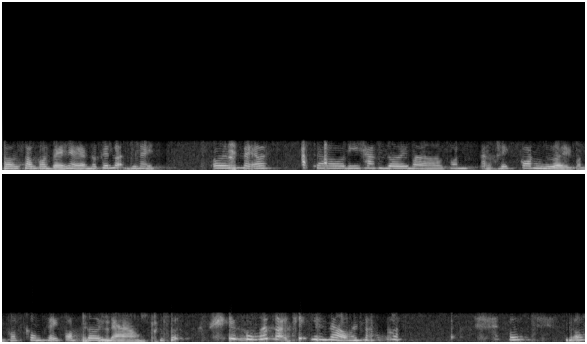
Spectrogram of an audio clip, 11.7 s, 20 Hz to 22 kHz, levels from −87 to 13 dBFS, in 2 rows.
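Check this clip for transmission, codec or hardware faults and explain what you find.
Two faults are present: heavy narrowband mobile coding throughout, and four bursts of lost frames.

AMR narrowband mobile codec, throughout: nothing above 4 kHz survives, and the sparse pulse model leaves the speech buzzy and synthetic, which fits a low mode around 6 kbps.

Lost AMR speech frames, at 1.52–1.66 s, 4.66–4.83 s, 6.54–6.66 s and 9.42–9.72 s: failed frames were rebuilt from the last good settings at falling gain, so sound smears, dips and briefly warbles. The last stretch comes as scattered short dropouts rather than one gap.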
